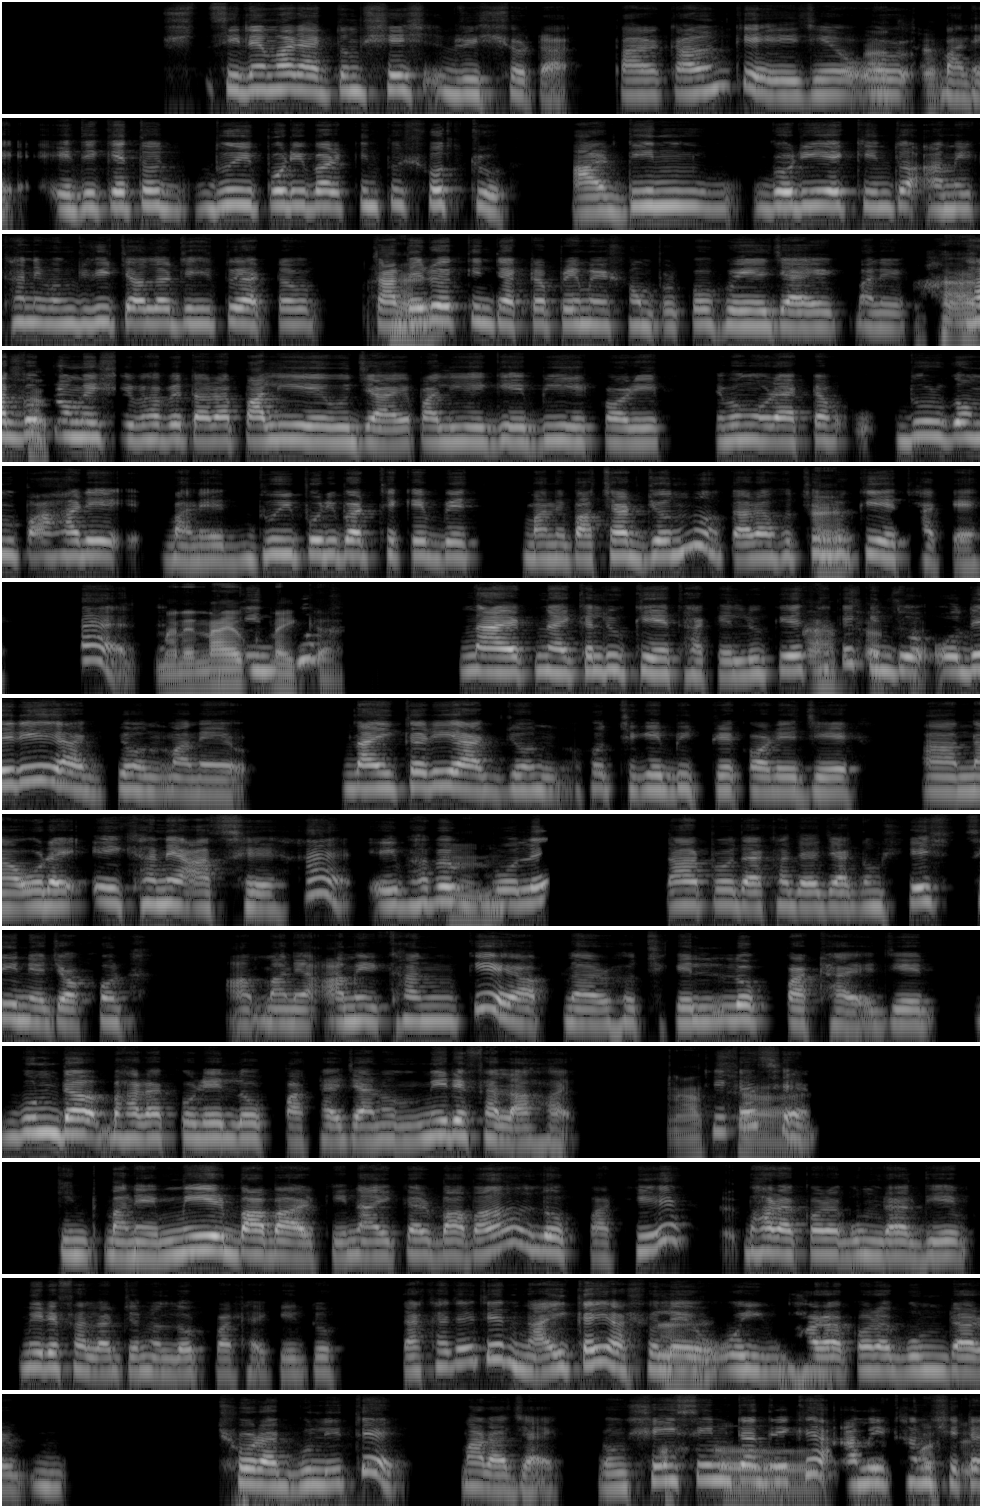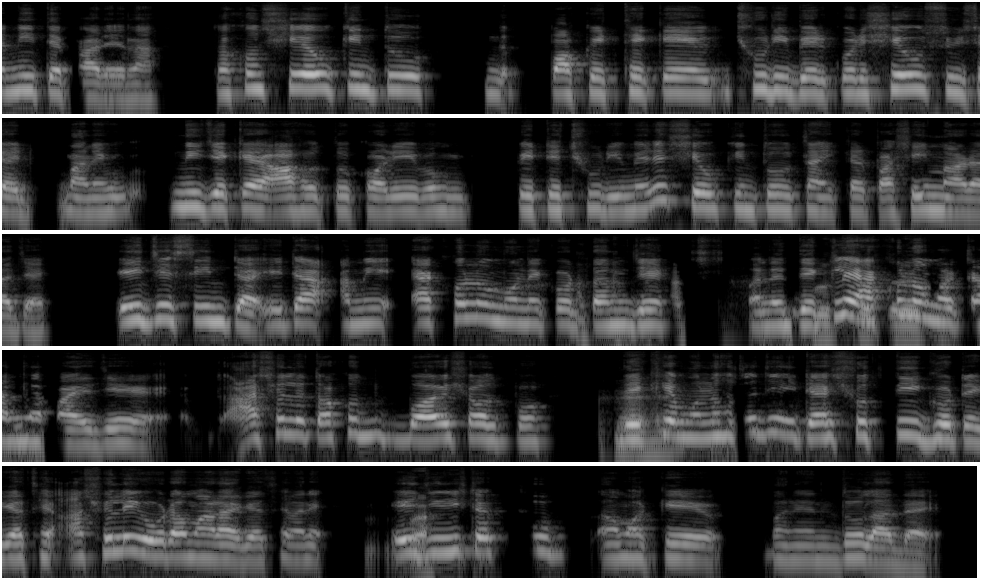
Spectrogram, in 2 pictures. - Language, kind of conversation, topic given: Bengali, podcast, বল তো, কোন সিনেমা তোমাকে সবচেয়ে গভীরভাবে ছুঁয়েছে?
- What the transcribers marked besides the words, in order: other noise; in English: "betray"; tapping; in English: "suicide"; chuckle; snort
